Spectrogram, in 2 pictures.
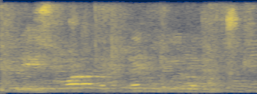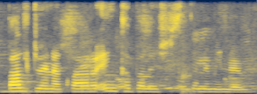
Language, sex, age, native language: Icelandic, female, 11, Icelandic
